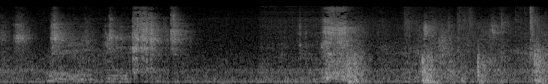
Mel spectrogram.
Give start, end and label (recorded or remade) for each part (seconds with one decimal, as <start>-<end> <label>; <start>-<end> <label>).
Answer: 0.0-2.6 recorded; 2.6-3.3 remade; 3.3-5.5 recorded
